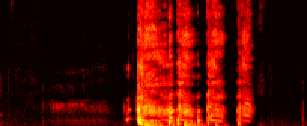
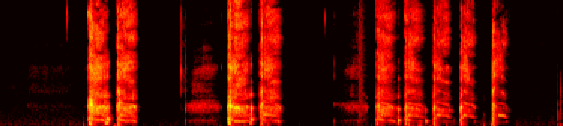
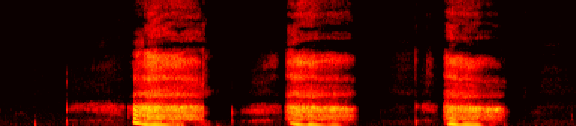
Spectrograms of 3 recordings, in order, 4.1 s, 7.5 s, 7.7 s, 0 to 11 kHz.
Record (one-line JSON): {"cough_length": "4.1 s", "cough_amplitude": 32768, "cough_signal_mean_std_ratio": 0.31, "three_cough_length": "7.5 s", "three_cough_amplitude": 30132, "three_cough_signal_mean_std_ratio": 0.34, "exhalation_length": "7.7 s", "exhalation_amplitude": 15812, "exhalation_signal_mean_std_ratio": 0.48, "survey_phase": "beta (2021-08-13 to 2022-03-07)", "age": "18-44", "gender": "Female", "wearing_mask": "No", "symptom_cough_any": true, "symptom_runny_or_blocked_nose": true, "symptom_shortness_of_breath": true, "symptom_fatigue": true, "symptom_headache": true, "symptom_other": true, "symptom_onset": "3 days", "smoker_status": "Never smoked", "respiratory_condition_asthma": false, "respiratory_condition_other": false, "recruitment_source": "Test and Trace", "submission_delay": "2 days", "covid_test_result": "Positive", "covid_test_method": "RT-qPCR", "covid_ct_value": 21.4, "covid_ct_gene": "N gene"}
